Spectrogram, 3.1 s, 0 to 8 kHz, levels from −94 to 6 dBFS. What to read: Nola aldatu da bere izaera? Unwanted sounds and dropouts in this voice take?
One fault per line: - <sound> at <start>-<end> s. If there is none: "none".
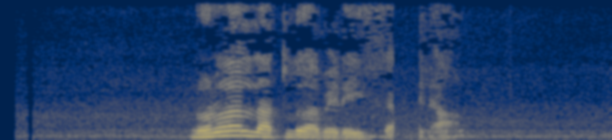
- dropout at 2.0-2.1 s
